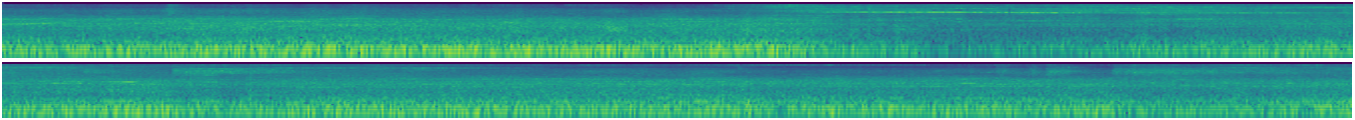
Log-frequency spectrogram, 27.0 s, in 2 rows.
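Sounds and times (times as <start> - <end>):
train wheels rumbling and rattling: 0.0 - 27.0
high wheel squeals: 6.5 - 27.0.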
